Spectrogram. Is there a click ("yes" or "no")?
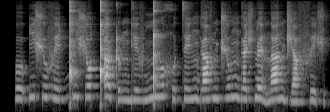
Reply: yes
